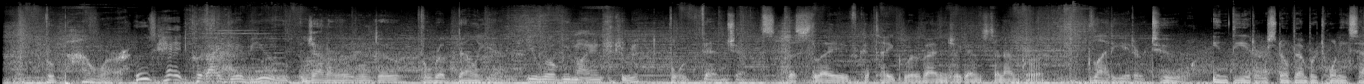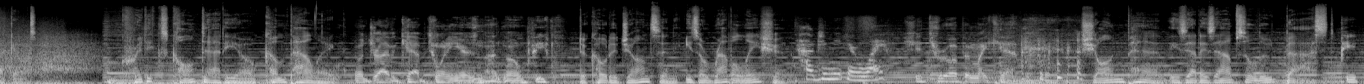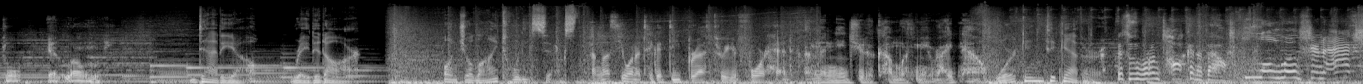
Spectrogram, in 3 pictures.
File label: trailer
